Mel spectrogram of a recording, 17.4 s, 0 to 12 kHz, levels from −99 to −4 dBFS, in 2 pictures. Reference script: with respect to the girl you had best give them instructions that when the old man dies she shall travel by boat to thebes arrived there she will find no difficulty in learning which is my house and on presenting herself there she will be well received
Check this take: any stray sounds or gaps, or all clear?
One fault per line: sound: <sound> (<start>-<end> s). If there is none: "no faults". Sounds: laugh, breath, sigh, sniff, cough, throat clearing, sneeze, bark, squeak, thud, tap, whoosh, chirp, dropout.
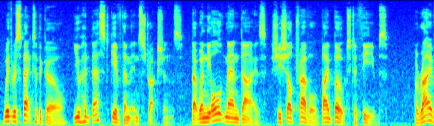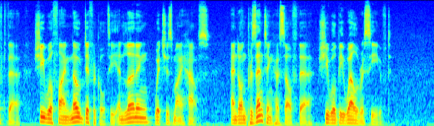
no faults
